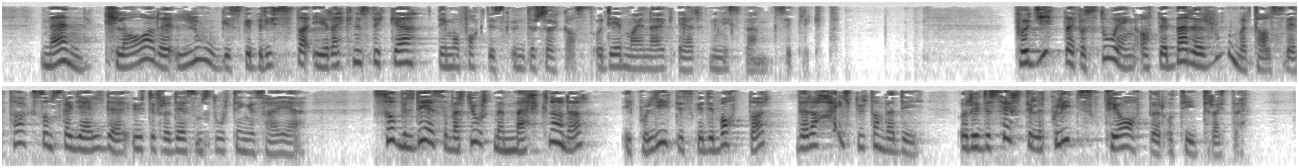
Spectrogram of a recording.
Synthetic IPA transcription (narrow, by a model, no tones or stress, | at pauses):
mɛnkʰlɑːɾəluːɡɪskəbɾɪst̪ɑʔɪɾɛknəst̪ʏkːəd̪̥ɪmoːfɑkt̪ɪskʉnd̪əʂøːkɑ̰sɔ̰d̪ɛmæɪnəɾæɡæːɾmɪnɪst̪ə̰ɳsɪ̰pʰlɪkt̪ | fɔɾjɪt̪̚d̪æɪfɔʂt̪oːɪŋɑ̰t̪̚d̪ɛæɾbæɾəɾuːməɾt̪ʰɑ̰lsʋeːt̪ʰɑːksɔmskɑjɛld̪əʔʉːt̪ɪfɾoːd̪ɛsɔmst̪uːɾʈ̪ɪŋːəsæɪə̰ | soʋɪld̪ɛsɔmʋæɾt̪jʊɾt̪mɛmɑɾknɑd̪əɾ | ʔɪpʰʊliːt̪ɪskəd̪ɛbɑt̪ːəɾ | ʋæːɾəhæɪlt̪ʉːt̪ɑnʋæɖiː | ʔɔɾɛd̪ʉseːɾt̪ʰːɪlɛt̪̚pʰʊliːt̪ɪ̥skt̪ʰɛɑːt̪əɾo̰ːt̪ʰiːd̪̚t̪ʰɾœʏt̪ʰə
